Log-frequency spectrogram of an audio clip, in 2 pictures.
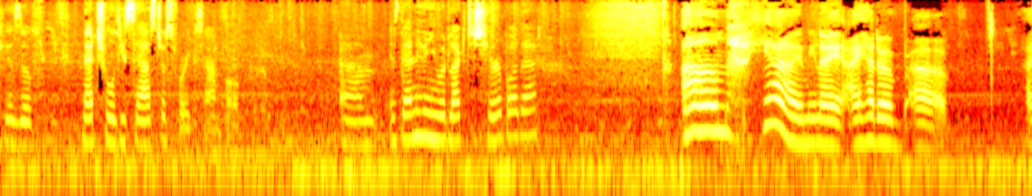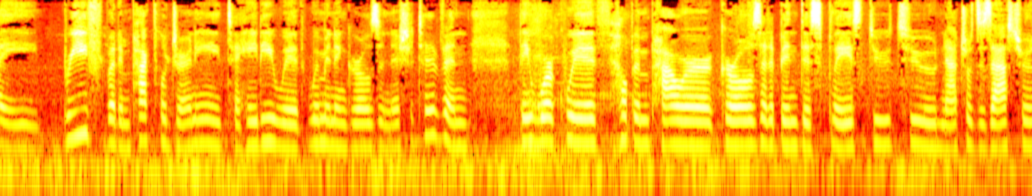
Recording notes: Live from a Guatemalan chicken bus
